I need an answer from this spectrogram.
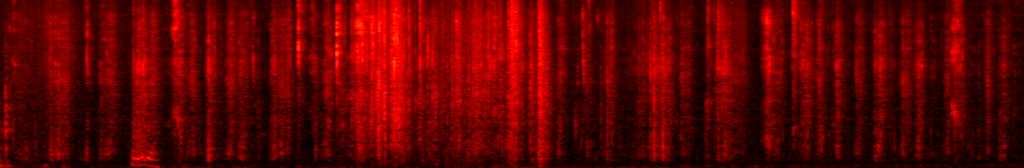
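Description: Close, crunchy biting and chewing of a sweet pepper stuffed with soft cheese and topped with Kurkure corn puffs, as many quick crisp crunches that are thickest about a third of the way in.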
